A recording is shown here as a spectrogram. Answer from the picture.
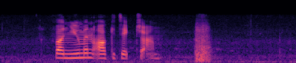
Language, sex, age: English, female, 19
